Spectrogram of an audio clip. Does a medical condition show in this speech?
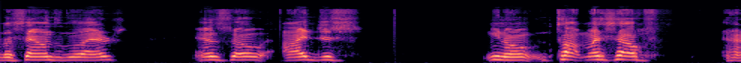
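Yes: cerebral palsy; wheelchair user.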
